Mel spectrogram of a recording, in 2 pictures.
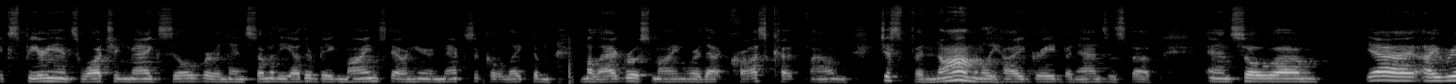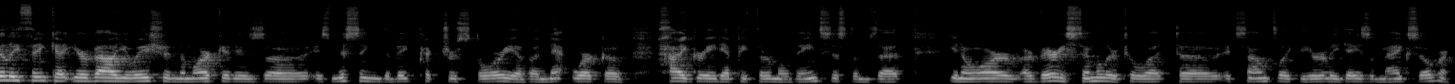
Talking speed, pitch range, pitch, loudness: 155 wpm, 130-145 Hz, 135 Hz, -30 LUFS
